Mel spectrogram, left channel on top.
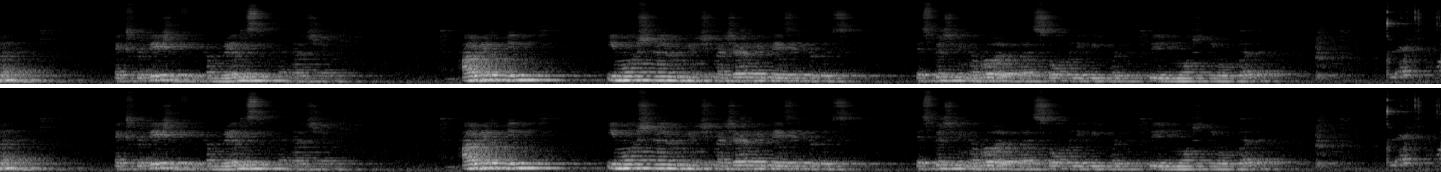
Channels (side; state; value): both; identical; correlation 1.00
